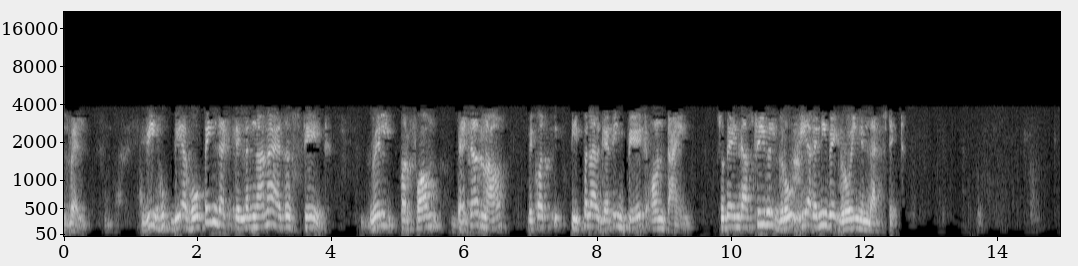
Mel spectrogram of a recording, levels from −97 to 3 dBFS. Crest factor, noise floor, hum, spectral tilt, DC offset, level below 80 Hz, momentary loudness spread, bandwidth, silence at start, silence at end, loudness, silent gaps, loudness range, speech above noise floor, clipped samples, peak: 18 dB; -63 dBFS; none; -9 dB/octave; under 0.1%; -64 dBFS; 14 LU; 4 kHz; 0 s; 1.2 s; -21 LUFS; none; 3 LU; 41 dB; under 0.1%; -6 dBFS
